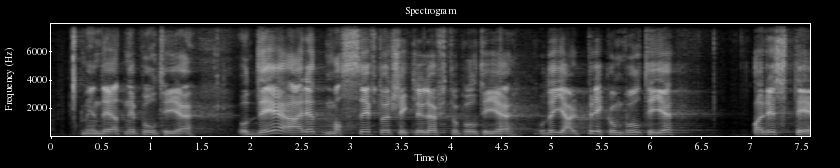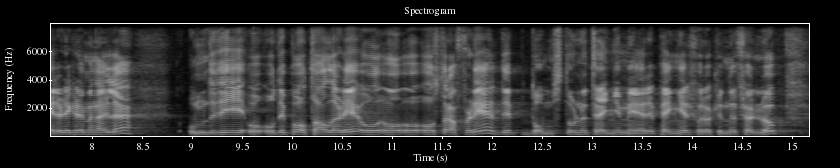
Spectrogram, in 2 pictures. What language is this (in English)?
Norwegian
